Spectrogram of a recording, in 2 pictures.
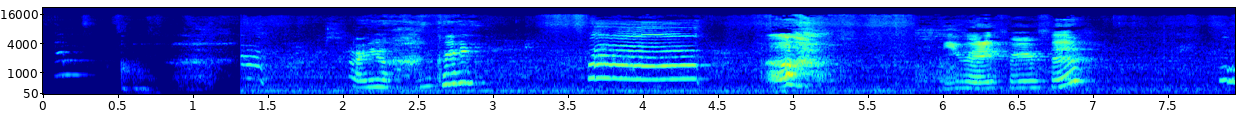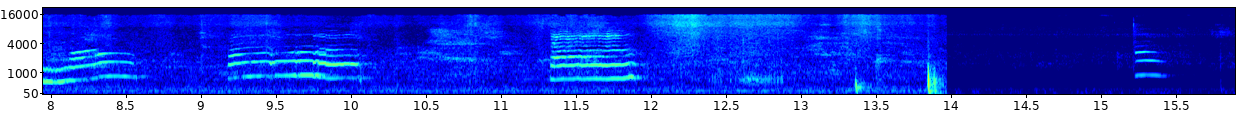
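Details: Five-month-old Maine Coon kitten named Tink, indoors near feeding time, gives a run of short rising-falling meows and chirpy trills, some stacked and wavering, over a low steady hum, with a person talking to her softly.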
